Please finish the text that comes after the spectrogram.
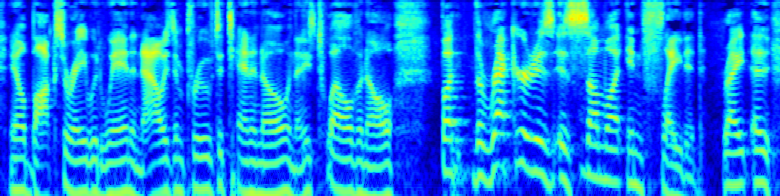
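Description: A man's voice: fairly high pitch, a bit bright. A man, chatting casually and in a rambling, opinionated way as a sports interviewer. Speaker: sports radio host and interviewer.

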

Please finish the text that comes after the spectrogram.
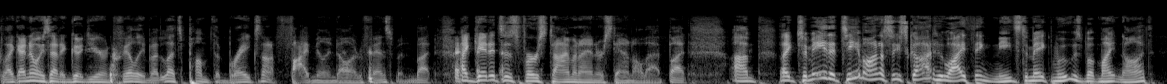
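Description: A man's voice: mid-range voice, a bit bright, slightly rough, dry recording. A male sports radio host giving emphatic, opinionated hockey commentary in short, punchy sentences.

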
